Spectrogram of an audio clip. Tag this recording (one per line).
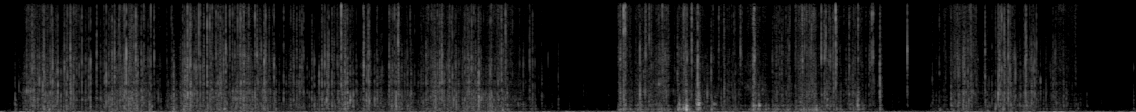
Plastic
office
foley
soundfx
rustle
rustling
